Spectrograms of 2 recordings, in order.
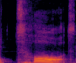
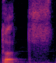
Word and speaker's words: taught: yesterday I tou you I taught not touch I taught Tor taught again yesterday I taught you good forget the GH the GH is simply there to annoy you okay doesn't do anything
